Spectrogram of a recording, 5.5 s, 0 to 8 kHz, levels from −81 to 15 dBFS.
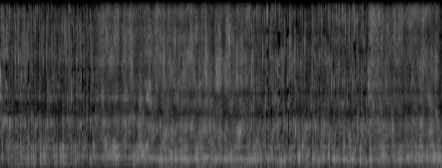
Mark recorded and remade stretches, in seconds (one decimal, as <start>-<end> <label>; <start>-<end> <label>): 0.0-1.2 recorded; 1.2-3.1 remade; 3.1-4.6 recorded; 4.6-5.5 remade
